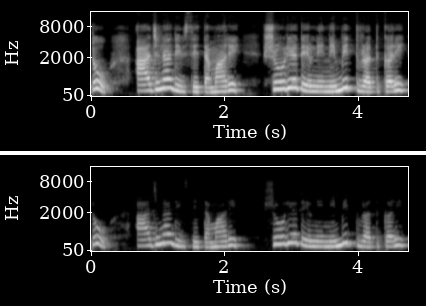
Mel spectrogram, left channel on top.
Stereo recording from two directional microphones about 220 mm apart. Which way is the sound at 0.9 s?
35° left (ahead or behind).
